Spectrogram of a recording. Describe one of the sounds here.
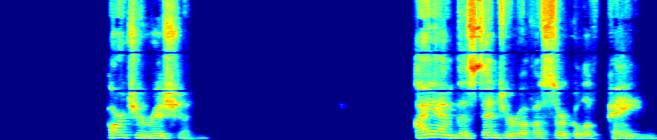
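A middle-aged woman speaks calmly and closely into a microphone, as if reading aloud over an online call.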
